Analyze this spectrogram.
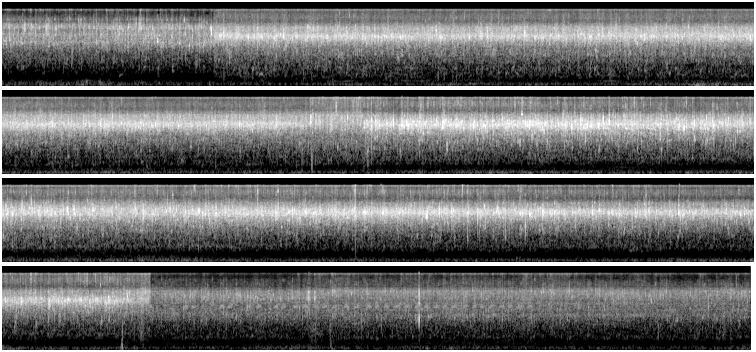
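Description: Muddy stream water rushing and splashing over rocks in a small cascade, a steady hiss of flowing water. The level steps up abruptly twice and drops suddenly to a softer flow about four-fifths of the way through.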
